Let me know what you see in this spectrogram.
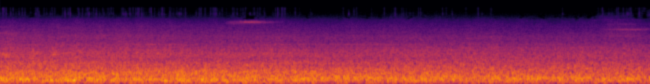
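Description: Freight train's cars rolling across a steel girder bridge overhead: a steady, heavy rumble of wheels on rail. It eases off near the end as the last car clears the bridge, with a brief faint high wheel squeal about two and a half seconds in.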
